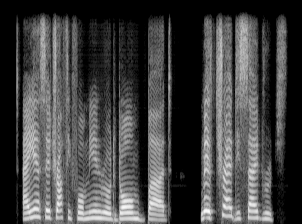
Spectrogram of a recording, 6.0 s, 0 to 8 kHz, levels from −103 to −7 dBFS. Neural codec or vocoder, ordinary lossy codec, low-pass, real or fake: codec, 16 kHz, 0.5 kbps, X-Codec, HuBERT features, trained on LibriSpeech; none; 7.2 kHz; fake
